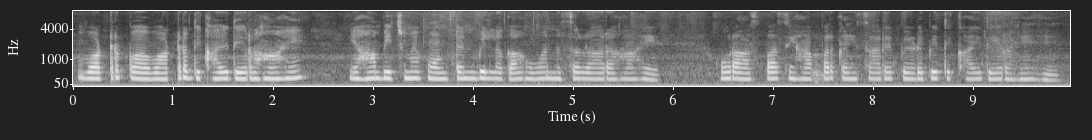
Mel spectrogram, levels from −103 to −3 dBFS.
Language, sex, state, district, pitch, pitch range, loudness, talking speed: Hindi, female, Rajasthan, Jaipur, 210 Hz, 200-215 Hz, -21 LUFS, 180 wpm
